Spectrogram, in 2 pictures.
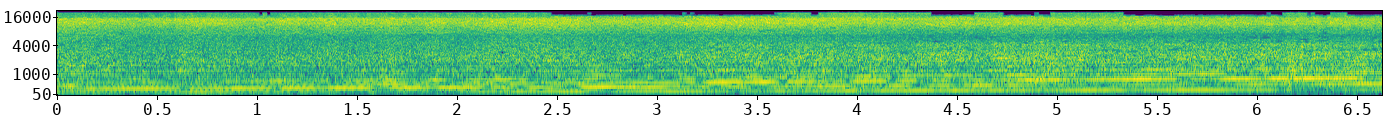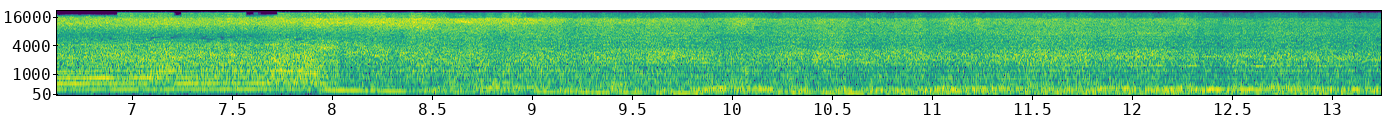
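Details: Scoff R5 GT dyno pull at 963hp on C85 fuel, 3.3 bar boost, GTX 4202 turbo: steady rising full-load roar breaks into stumbling uneven note around eight seconds; misfire under boost.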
